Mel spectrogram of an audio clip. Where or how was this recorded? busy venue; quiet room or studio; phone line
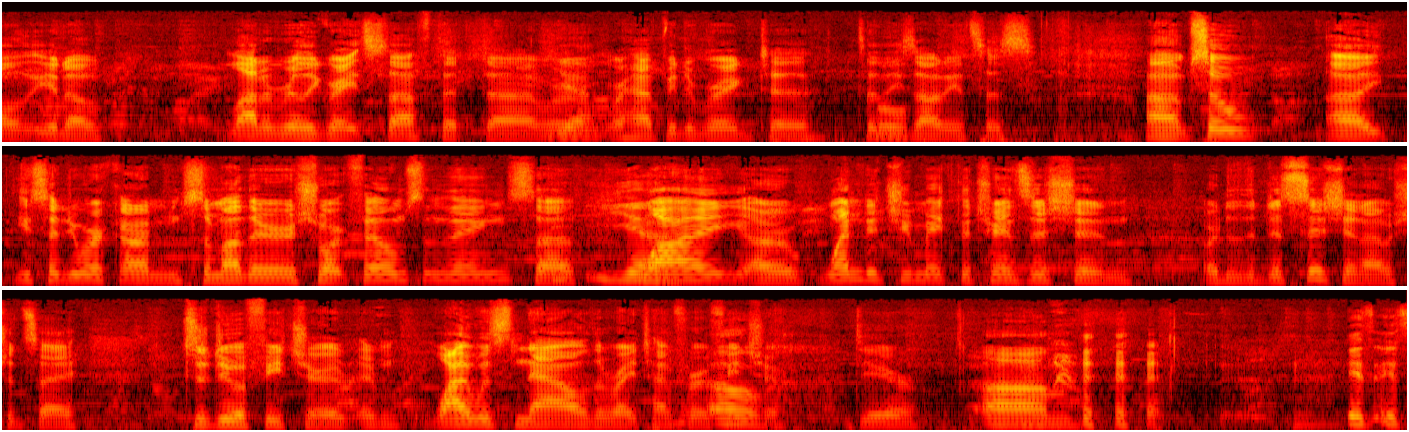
busy venue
